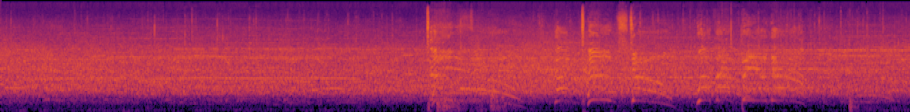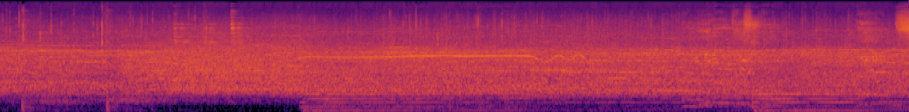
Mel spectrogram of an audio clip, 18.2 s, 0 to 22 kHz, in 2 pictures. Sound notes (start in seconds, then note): 0.1 crowd cheering continues; 10.9 crowd cheering; 12.1 ominous music; 12.2 bell dings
